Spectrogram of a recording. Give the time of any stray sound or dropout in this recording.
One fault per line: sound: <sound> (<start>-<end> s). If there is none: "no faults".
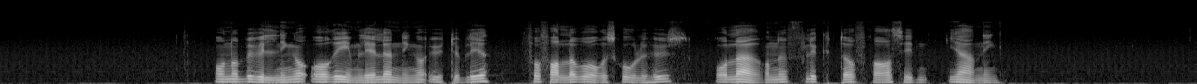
no faults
